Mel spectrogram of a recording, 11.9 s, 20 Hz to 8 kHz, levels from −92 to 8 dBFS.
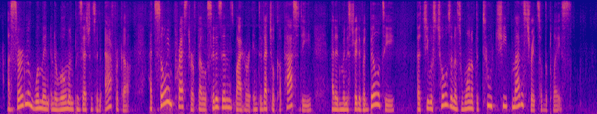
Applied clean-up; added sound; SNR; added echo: neural separator model SepFormer DNS4.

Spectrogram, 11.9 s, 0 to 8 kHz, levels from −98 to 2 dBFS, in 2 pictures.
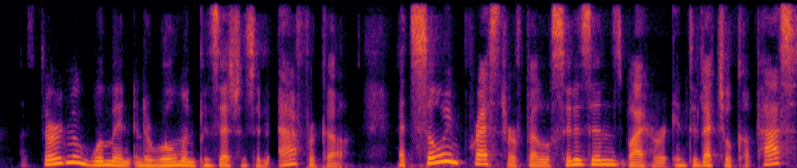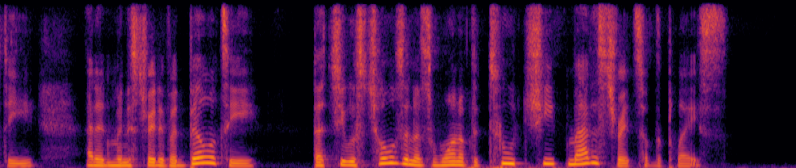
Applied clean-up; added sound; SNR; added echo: neural mask model DeepFilterNet 3.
